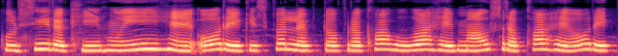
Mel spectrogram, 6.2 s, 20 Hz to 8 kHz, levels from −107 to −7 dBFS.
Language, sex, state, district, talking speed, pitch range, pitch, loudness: Hindi, female, Bihar, Patna, 165 wpm, 225-265 Hz, 235 Hz, -15 LUFS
